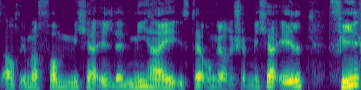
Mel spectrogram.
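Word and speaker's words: Mihály: Also, ganz langsam, Mihai. Dieses LY wird im Ungarischen Ji ausgesprochen. Cheek, weil auf dem I ein Apostroph ist, wird der lang ausgesprochen.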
